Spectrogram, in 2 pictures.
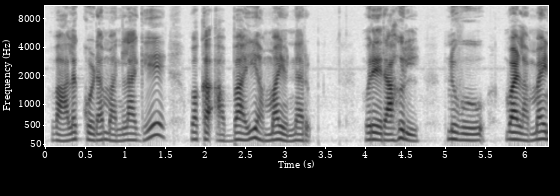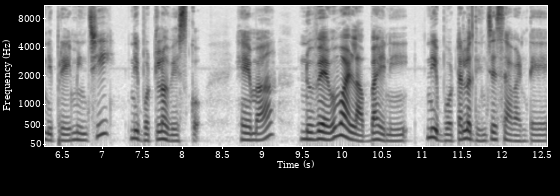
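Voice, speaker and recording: A woman's voice: deep voice, warm tone, dry recording, studio quality, natural voice. A woman playing a scheming, sweetly persuasive middle-aged village mother in a moral story. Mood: sly, plotting. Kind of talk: dramatised Telugu moral story.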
